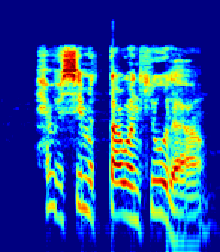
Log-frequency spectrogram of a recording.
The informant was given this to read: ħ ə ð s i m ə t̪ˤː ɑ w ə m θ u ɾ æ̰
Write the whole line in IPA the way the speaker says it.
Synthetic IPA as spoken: ħ ə v s i m ə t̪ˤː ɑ w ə n θ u ɾ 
